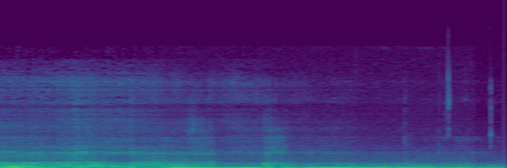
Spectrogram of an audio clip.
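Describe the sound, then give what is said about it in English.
A race car on street tires accelerates hard away from the start line: a loud, continuous, buzzing engine note that drives on steadily for several seconds without pause. “zooming away from the line at a rapid pace.”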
